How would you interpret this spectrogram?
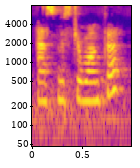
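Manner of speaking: plain reading voice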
